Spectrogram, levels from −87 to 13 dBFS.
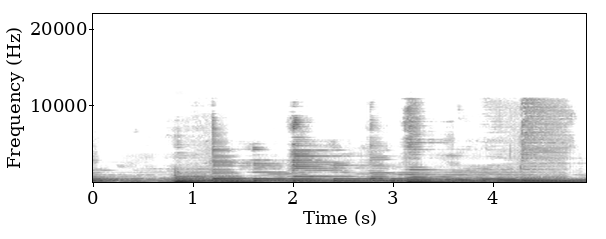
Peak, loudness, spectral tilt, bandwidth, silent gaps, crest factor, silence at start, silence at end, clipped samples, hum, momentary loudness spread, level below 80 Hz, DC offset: -4 dBFS; -22 LUFS; -7 dB/octave; 11.5 kHz; none; 16 dB; 0 s; 0 s; under 0.1%; none; 9 LU; -34 dBFS; under 0.1%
